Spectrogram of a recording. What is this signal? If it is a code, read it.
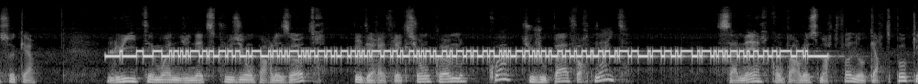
TTY/TDD text telephone tones (45.45 baud Baudot), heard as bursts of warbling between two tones, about 400 Hz shift, 1600 Hz centre, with speech in French. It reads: MODEL CODES ARE USUALLY SUPPLEMENTED WITH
